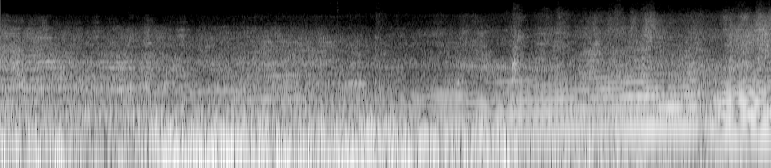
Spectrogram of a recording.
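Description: A racing motorcycle's engine on the circuit, heard from trackside, accelerating hard with its pitch climbing steadily. Near the end the pitch drops sharply at an upshift and then starts climbing again.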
